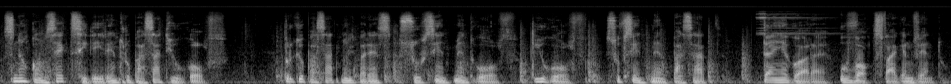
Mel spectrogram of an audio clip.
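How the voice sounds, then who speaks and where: A man reading a car commercial voice-over in a calm, measured, slightly wry way. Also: very deep voice. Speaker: announcer. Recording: noisy VHS broadcast audio.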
